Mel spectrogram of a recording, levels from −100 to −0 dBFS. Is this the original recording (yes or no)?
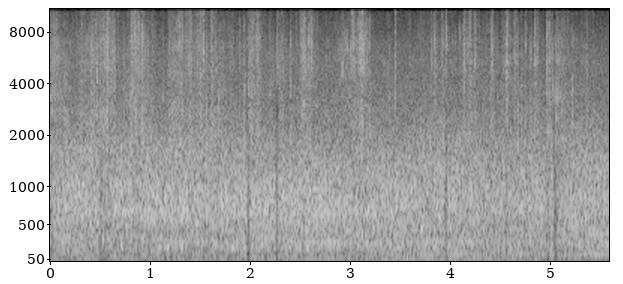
yes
